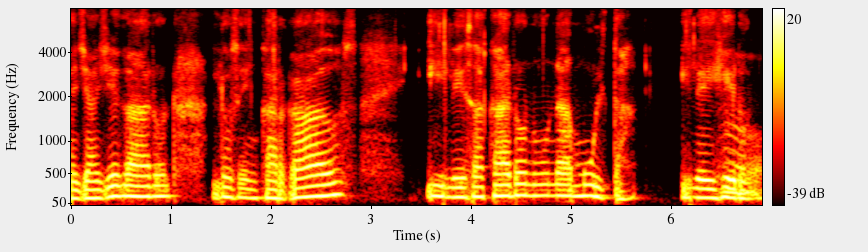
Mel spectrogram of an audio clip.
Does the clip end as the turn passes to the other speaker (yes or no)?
no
